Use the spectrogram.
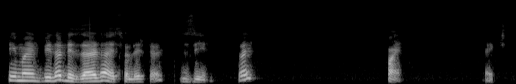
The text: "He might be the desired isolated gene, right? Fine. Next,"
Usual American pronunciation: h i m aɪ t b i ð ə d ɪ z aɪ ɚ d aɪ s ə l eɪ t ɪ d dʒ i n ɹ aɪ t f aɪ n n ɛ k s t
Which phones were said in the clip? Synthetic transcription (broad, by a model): h i m aɪ t b i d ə d ɪ z aɪ ɚ d aɪ s ə l eɪ t ɪ d z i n ɹ aɪ t f aɪ n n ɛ k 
